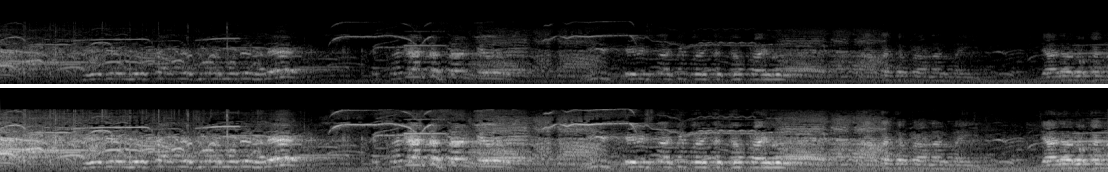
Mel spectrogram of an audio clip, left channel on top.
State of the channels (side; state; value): left; quieter; 16.2 dB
